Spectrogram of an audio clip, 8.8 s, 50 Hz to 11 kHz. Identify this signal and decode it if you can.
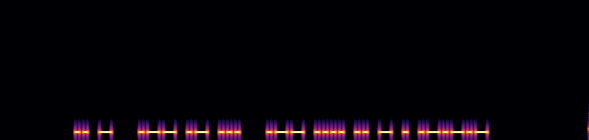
Morse code, heard as a keyed tone, about 20 wpm, 700 Hz. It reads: IT WAS WHITE.
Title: Sentences from Top 300 Words 20wpm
